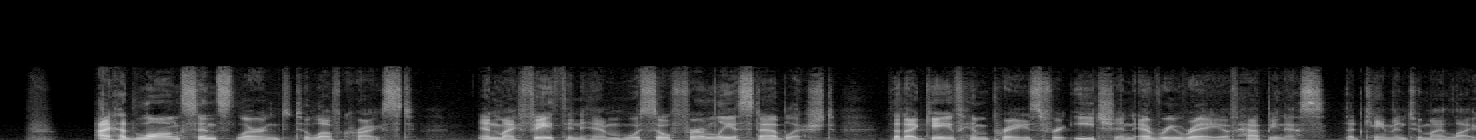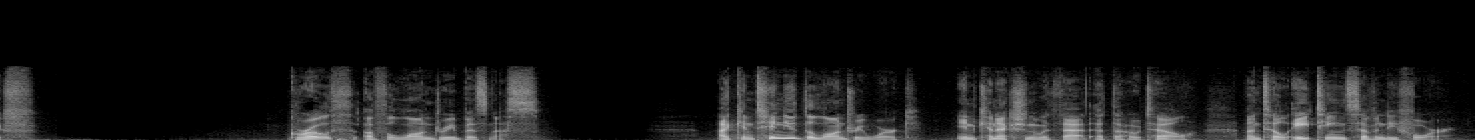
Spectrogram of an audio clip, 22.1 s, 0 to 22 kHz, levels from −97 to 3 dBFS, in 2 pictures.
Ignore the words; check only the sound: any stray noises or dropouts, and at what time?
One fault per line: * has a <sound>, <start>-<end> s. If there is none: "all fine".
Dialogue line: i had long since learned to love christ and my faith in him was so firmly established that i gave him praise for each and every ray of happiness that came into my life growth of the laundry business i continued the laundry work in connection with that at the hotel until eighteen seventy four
* has a breath, 0.2-0.5 s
